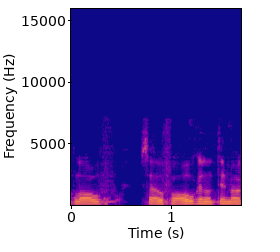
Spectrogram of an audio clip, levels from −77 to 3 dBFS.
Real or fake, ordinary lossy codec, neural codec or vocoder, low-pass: fake; none; codec, 16 kHz, 4.8 kbps, FACodec; 7.2 kHz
